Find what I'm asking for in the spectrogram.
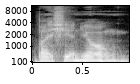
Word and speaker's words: Pai Hsien-Yung: and the correct pronunciation of Pai Hsien-Yung's name should really be Pai Hsien-Yung, but this is Taiwanese lit, so we're using the strange Wade Giles.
